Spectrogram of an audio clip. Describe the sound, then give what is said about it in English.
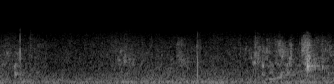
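Water sloshes and splashes steadily around a small canoe as Deerslayer and Judith take to the water searching for a second canoe, with a few sharper paddle-like splashes breaking through a continuous wash of moving water, moderately loud. “He and Judith have taken to the water again in search of the second canoe.”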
